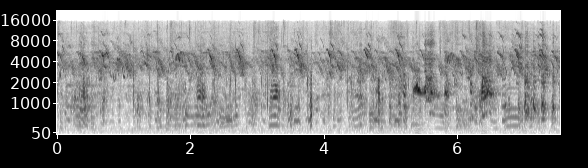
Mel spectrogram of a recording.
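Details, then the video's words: Rural home chickens feeding, a continuous chatter of thin high peeps, occasional sharper whistled notes, low clucks and pecking clicks from many birds. "Yummy sounds chicken eating"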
